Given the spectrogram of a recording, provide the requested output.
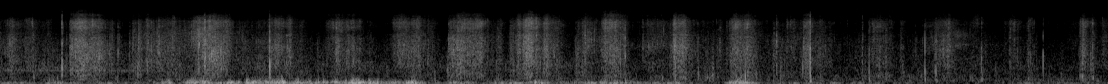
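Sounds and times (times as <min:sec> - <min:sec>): footsteps in dry leaves: 0:00.0 - 0:11.0.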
